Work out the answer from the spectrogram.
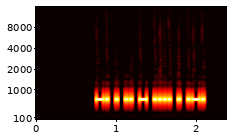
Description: Morse code, heard as a keyed tone, about 40 wpm, 700 Hz. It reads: NEITHER
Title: Seven Letter Words - 40wpm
